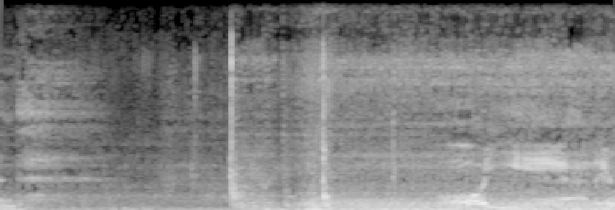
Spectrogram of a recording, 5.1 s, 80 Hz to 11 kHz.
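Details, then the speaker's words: 1985 Kato excavator diesel, started with needle-nose pliers in broken key switch: starter click, brief cranking, catches in about 2.5 seconds and settles to steady idle; normal cranking and start. "Alright, you just put the key, or some needle nose in this case, right in there, and you crank it right up."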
